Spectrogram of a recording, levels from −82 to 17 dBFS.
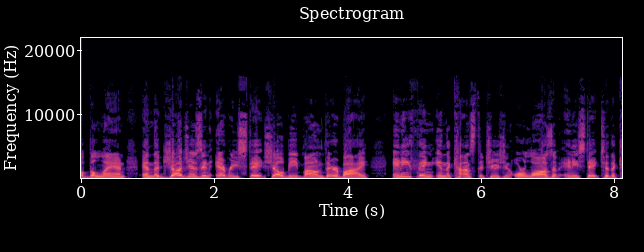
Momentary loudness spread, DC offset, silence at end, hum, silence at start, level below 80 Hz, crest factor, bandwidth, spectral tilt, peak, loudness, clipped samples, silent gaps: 7 LU; under 0.1%; 0 s; none; 0 s; -48 dBFS; 14 dB; 15 kHz; -5 dB/octave; -4 dBFS; -18 LUFS; under 0.1%; 4.58-4.64 s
